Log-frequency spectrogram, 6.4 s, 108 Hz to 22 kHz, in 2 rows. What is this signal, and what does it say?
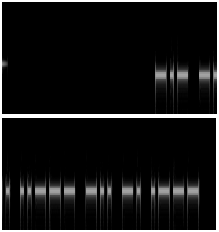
Morse code, heard as a keyed tone, about 22 wpm, 700 Hz. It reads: KD2DNJ
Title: USA Call Signs - 6 Characters - Repeated 2x - 22wpm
